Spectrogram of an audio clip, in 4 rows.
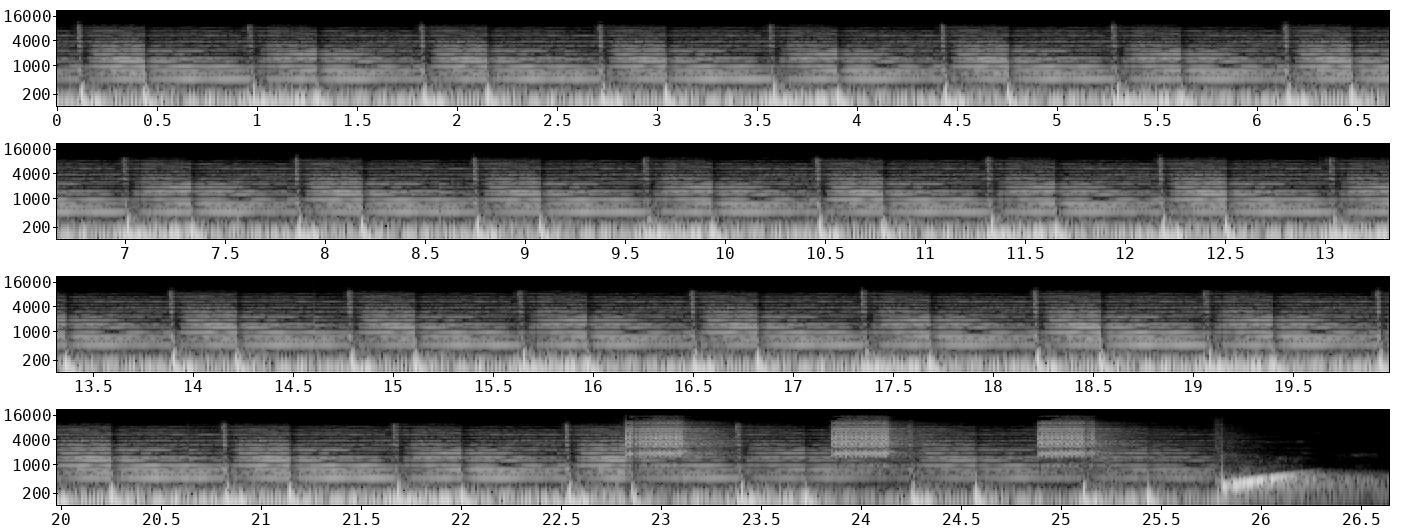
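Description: Countdown timer track for a 30-second thinking period: a steady electronic drone over a regular heartbeat-like bass pulse. Near the end come three loud beeps about a second apart, marking the last seconds of the time limit.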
